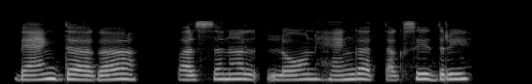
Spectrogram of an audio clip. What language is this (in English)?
Kannada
